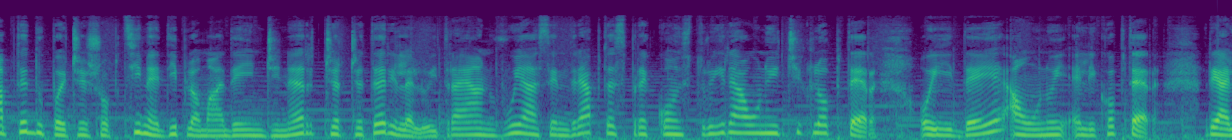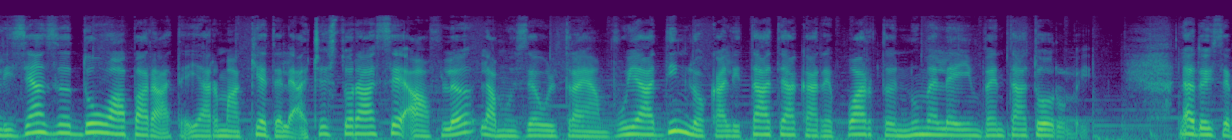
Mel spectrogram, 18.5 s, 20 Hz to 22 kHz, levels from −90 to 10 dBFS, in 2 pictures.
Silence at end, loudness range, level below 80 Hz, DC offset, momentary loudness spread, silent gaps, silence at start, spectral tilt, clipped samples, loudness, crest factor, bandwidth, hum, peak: 0 s; 2 LU; -40 dBFS; under 0.1%; 5 LU; none; 0 s; -6.5 dB/octave; under 0.1%; -17 LUFS; 18 dB; 13.5 kHz; none; 0 dBFS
